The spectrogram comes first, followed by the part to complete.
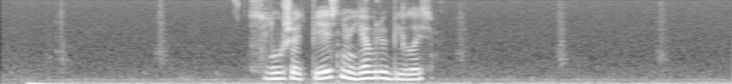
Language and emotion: Russian, neutral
